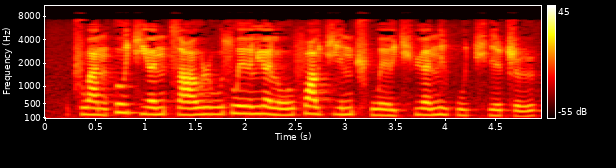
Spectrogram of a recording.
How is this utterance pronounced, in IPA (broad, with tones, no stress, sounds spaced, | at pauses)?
ʈ͡ʂ w a˨˩ n k ɤ˦ t͡ɕ j ɛ˨˦ n t͡s ɑ˨˦ ʊ̯ ɻ u˨˦ s w e˦ ɪ̯ l j ɛ˥˨ l o˨˦ ʊ̯ f ɑ˦ ʊ̯ t͡ɕ i˨˦ n ʈ͡ʂʰ w e˨˩ ɪ̯ t͡ɕʰ ɥ ɛ˨˦ n i˥˨ p u˨˦ t͡ɕʰ i˨˦ ʈ͡ʂ ɻ̩˨˦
